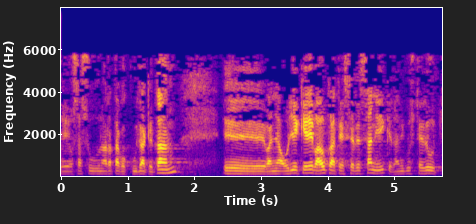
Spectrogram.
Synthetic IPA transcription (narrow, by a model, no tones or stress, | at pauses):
o̞sasunarat̪ako̞kuðake̞t̪an | βaɲao̞ɾie̞ke̞ɾe̞βaawkat̪ese̞ɾe̞sanike̞t̪anikust̪e̞ðut̪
